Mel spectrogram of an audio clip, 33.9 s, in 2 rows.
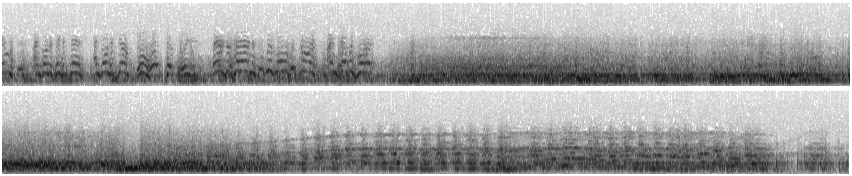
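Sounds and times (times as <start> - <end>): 
train chugging: 0.0 - 33.8
speech: 0.1 - 10.2
runaway train wreck heavy roaring rumble: 3.6 - 33.8
high whistle-like tone: 8.3 - 12.4, 21.6 - 33.8.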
